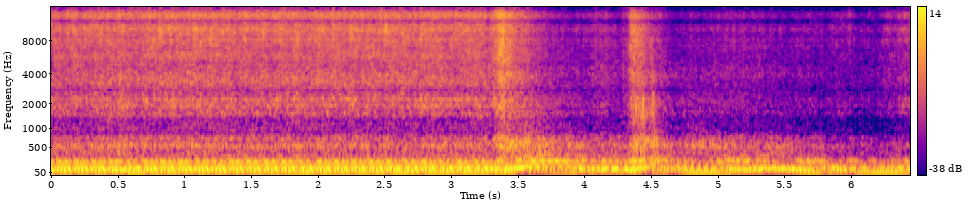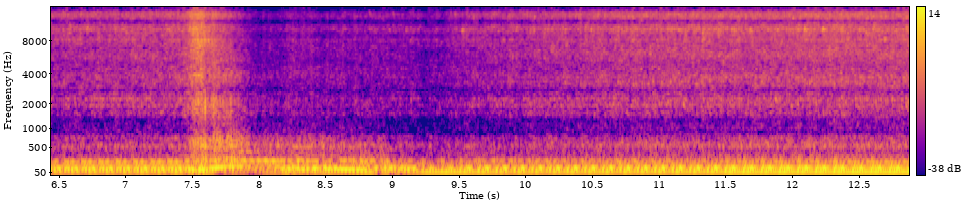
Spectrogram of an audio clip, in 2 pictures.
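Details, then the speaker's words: Chevrolet Tahoe V8 after fitting Speed Engineering long tube headers, a header bolt broken: idle and quick revs with a light rapid tick over a less deep exhaust note; air leaking past the header at the head causes the ticking. "so the heads are secure but there is air leaking past and it's causing a ticking sound which sucks it sounds terrible"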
